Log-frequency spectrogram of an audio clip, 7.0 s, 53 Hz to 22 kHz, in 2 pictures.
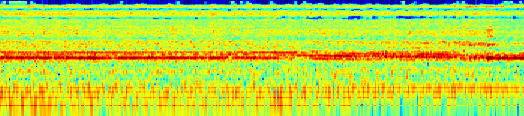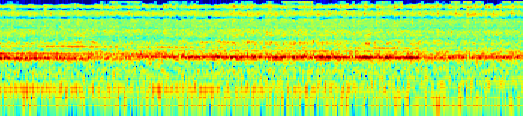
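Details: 2006 Ford F-150 engine idling on a cold day with a steady high metallic whine and rough grinding edge. The alternator was suspected first, but the noise comes from a dry idler pulley bearing hidden under the air intake.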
